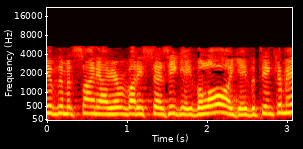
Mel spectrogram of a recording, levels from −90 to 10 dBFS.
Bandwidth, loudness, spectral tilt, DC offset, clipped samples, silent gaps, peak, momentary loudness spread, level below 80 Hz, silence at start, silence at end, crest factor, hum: 5.4 kHz; -18 LUFS; -6.5 dB/octave; under 0.1%; under 0.1%; none; -4 dBFS; 4 LU; -62 dBFS; 0 s; 0 s; 14 dB; none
